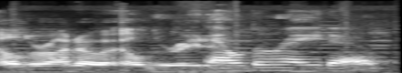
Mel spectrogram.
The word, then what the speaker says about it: El Dorado: El Dorado, per the locals. That's how you should say it. It is not El Dorado.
